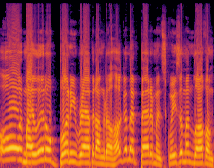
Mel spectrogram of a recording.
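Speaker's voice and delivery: loud, high-pitched, doting, gushing cartoon monster voice. Retelling a cartoon scene, quoting the monster: abominable snowman voice. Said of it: "the abominable snowman grabs Daffy Duck and goes".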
